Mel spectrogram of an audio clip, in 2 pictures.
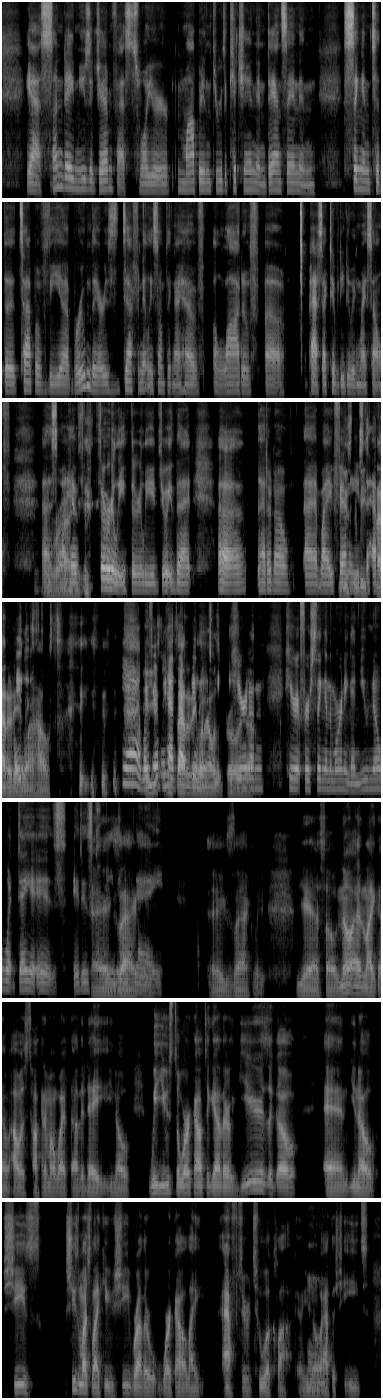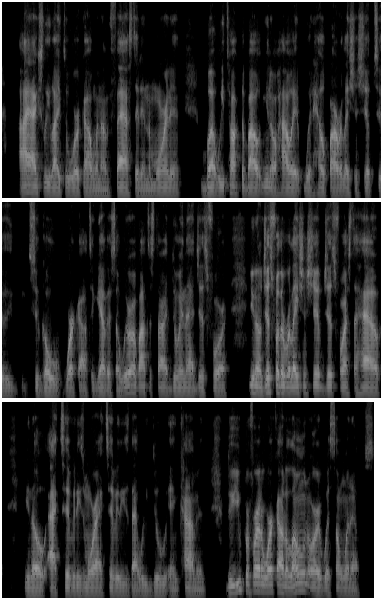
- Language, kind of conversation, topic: English, unstructured, Have you noticed how exercise affects your mood throughout the day?
- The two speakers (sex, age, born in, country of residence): female, 35-39, United States, United States; male, 50-54, United States, United States
- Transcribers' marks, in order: other background noise; tapping; laughing while speaking: "thoroughly"; chuckle; chuckle; stressed: "years"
